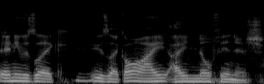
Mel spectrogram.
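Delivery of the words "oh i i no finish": slow, halting broken English. Retelling a comedy bit, answering a waitress: imitating broken English reply. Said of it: "speak proper English back".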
